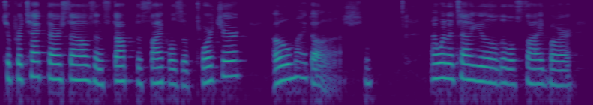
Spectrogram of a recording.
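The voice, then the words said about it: Texan accent. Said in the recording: “I was told that I have a Texas accent ... this really Texan accent that I have never noticed”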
